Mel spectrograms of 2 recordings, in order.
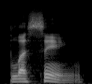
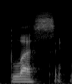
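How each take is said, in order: First: The stress is on the second syllable. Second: The stress is on the first syllable. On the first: The speaker calls it wrong. "it doesn't sound right" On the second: The speaker calls it right. "Blessing is a trochee"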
